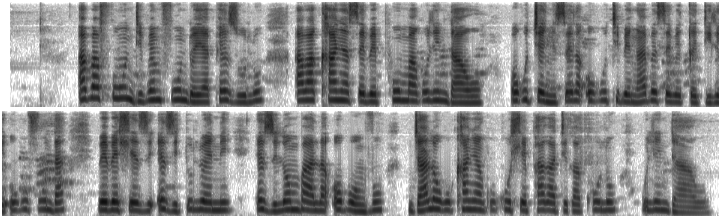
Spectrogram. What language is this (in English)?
North Ndebele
